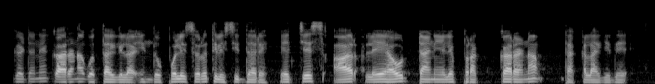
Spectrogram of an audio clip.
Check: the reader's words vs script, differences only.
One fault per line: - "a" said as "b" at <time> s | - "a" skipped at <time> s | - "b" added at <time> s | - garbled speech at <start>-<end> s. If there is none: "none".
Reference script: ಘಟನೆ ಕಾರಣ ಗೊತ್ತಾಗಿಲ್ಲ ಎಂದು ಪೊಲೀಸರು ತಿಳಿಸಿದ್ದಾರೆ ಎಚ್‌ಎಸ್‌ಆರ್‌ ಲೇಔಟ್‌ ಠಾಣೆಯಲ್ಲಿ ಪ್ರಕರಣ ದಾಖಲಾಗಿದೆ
none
